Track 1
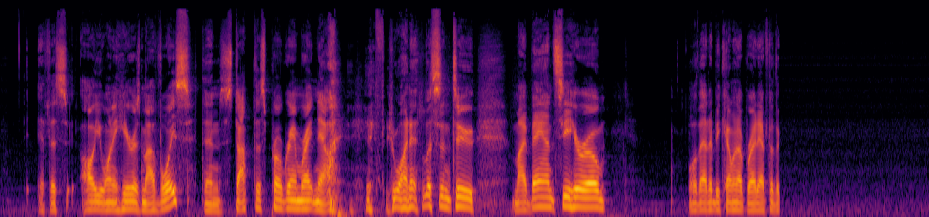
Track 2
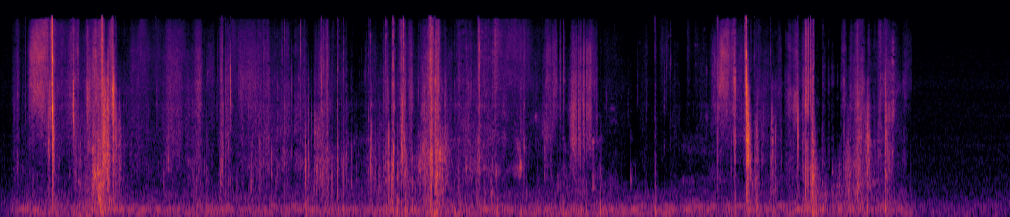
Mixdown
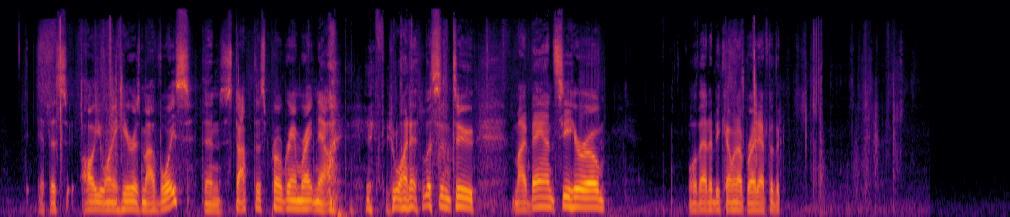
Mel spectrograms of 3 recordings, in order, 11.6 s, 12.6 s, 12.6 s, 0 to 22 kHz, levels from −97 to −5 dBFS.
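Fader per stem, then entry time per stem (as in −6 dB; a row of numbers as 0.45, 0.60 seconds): −3.0, −10.0 decibels; 0.00, 0.10 seconds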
